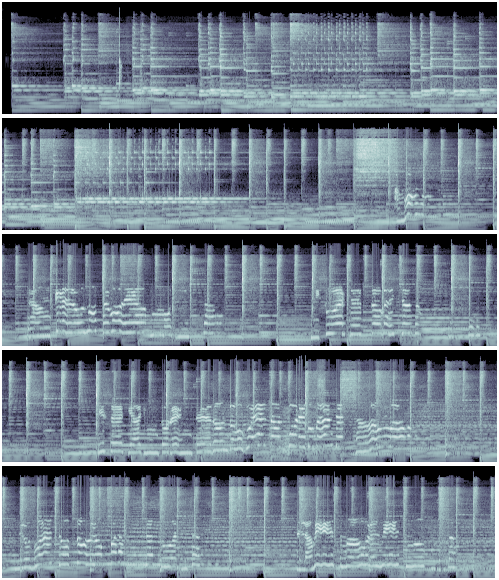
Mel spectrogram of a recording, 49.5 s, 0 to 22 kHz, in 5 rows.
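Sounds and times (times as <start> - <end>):
sustained lush instrumental backing: 0.2 - 49.4
female singer singing a slow Spanish-language ballad: 17.8 - 18.8, 20.2 - 24.4, 26.0 - 29.5, 31.6 - 38.3, 39.7 - 44.0, 45.5 - 49.0.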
